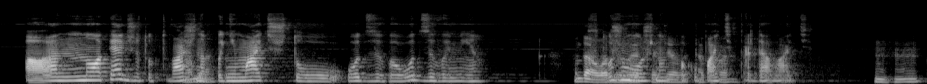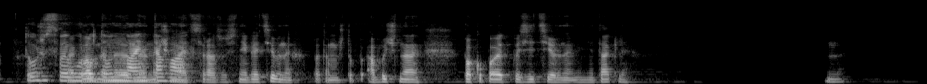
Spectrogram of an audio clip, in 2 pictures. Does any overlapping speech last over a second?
Yes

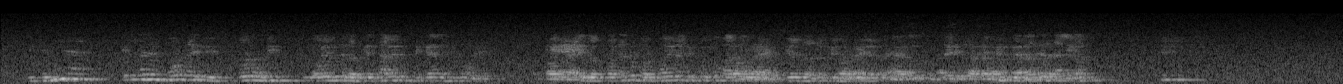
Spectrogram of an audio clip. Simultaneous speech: Yes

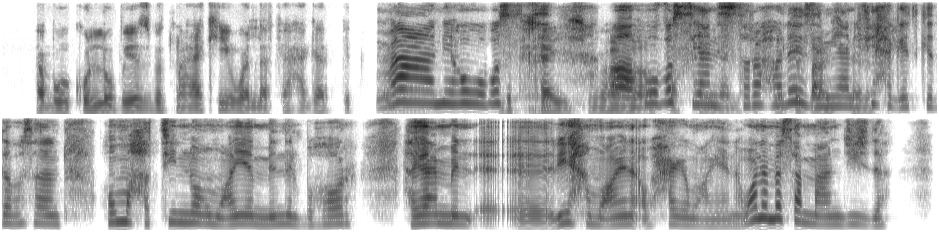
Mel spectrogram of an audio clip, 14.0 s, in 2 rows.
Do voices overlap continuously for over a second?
Yes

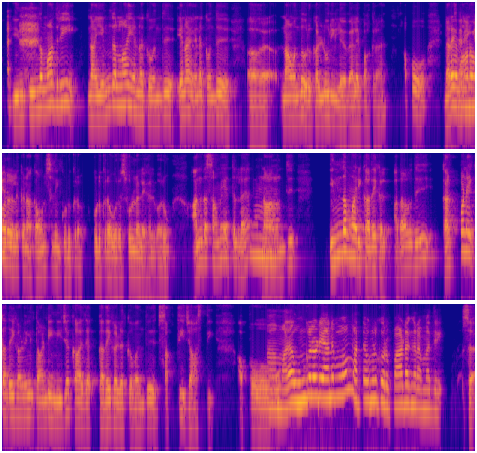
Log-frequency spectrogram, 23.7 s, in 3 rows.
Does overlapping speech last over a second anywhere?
No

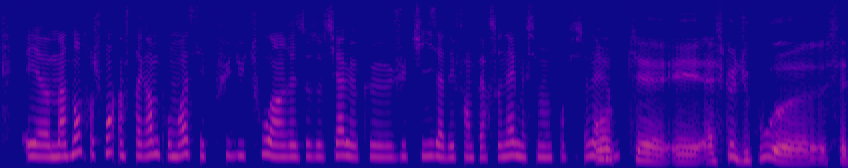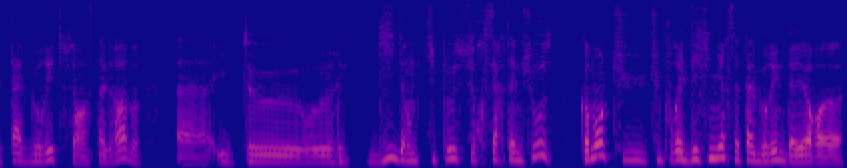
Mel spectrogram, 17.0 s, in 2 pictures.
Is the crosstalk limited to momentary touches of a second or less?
Yes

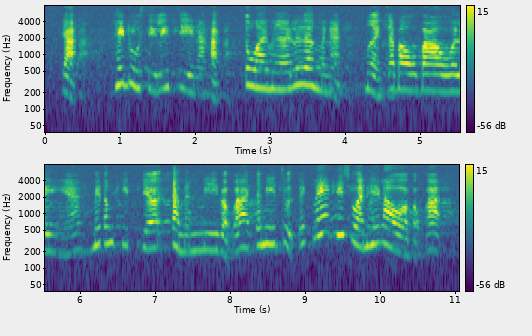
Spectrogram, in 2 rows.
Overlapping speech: No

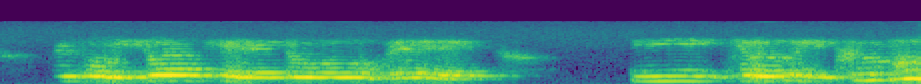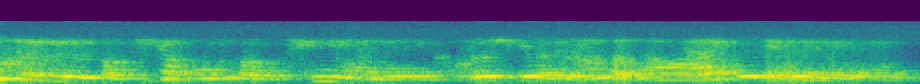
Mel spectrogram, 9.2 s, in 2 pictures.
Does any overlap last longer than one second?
Yes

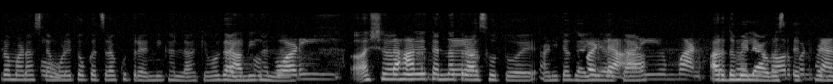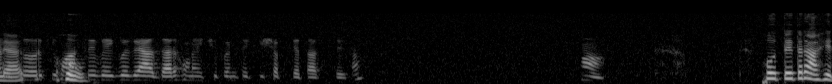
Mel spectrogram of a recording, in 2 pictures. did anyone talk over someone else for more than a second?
Yes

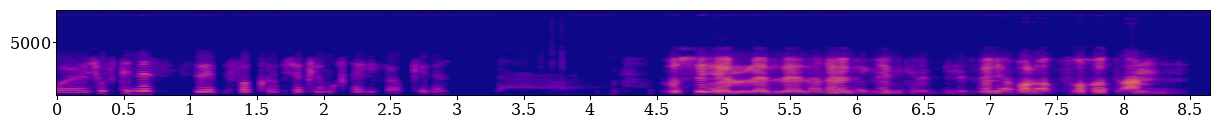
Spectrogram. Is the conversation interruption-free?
Yes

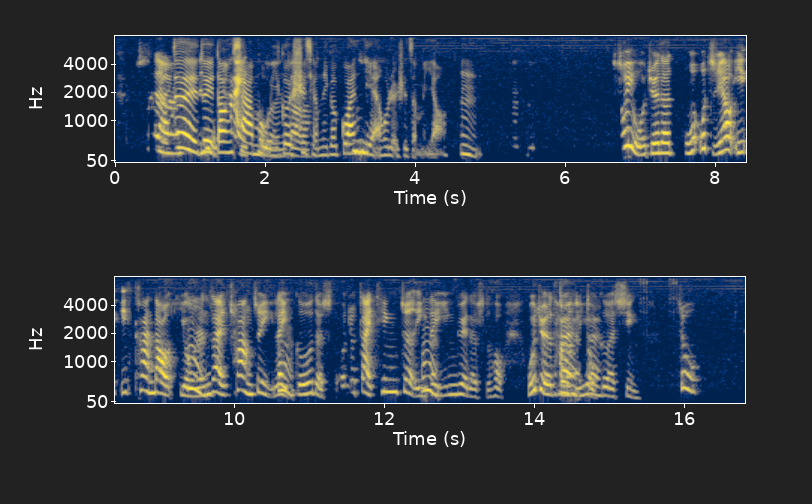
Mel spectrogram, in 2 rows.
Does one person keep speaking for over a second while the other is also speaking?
Yes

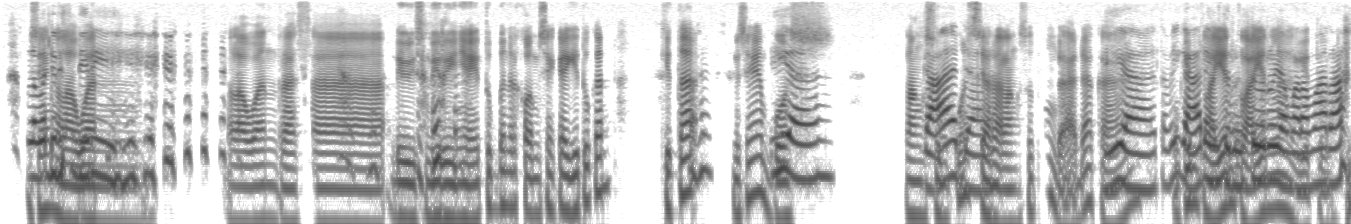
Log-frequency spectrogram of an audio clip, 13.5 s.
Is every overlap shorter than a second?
No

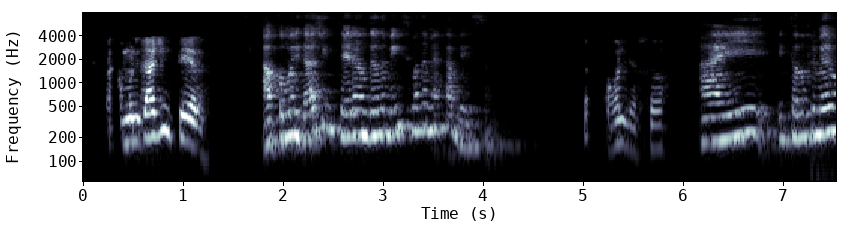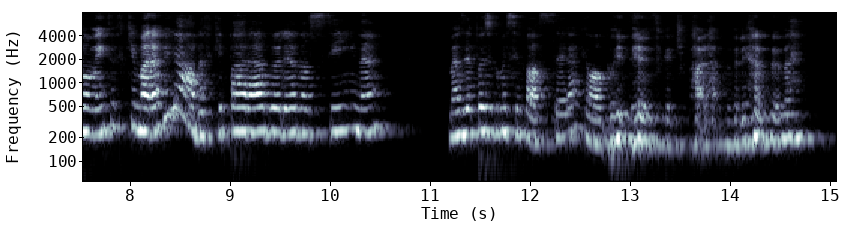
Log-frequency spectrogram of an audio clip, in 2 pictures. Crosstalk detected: No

